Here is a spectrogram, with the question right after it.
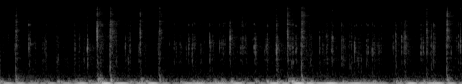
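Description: Fingertips of both hands type rapidly on a full-size black plastic membrane-style gaming keyboard with blue-to-red backlit keys. A steady, dense stream of short, soft clacks with a low, thuddy body and brief bright ticks carries on throughout with no pauses. Each keystroke dies away almost instantly.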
